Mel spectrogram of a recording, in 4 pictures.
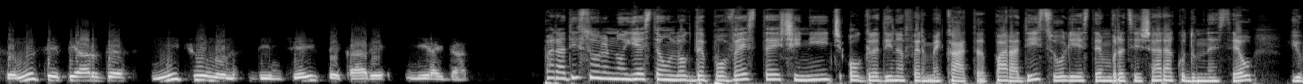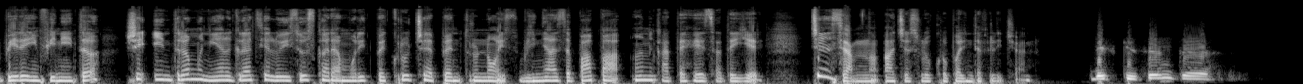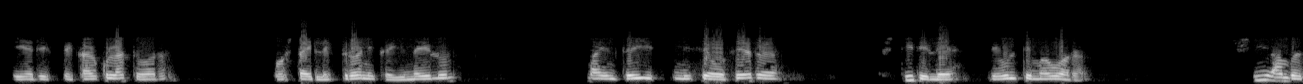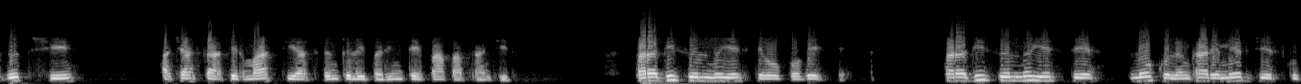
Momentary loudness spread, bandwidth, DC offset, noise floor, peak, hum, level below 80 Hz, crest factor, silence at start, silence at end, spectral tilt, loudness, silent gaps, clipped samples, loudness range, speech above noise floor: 9 LU; 15 kHz; under 0.1%; -76 dBFS; 0 dBFS; none; -36 dBFS; 14 dB; 0.05 s; 0 s; -5.5 dB/octave; -15 LUFS; 28.44-28.64 s, 28.71-28.77 s, 31.59-31.84 s, 34.71-34.81 s, 37.78-38.35 s, 48.43-48.51 s; under 0.1%; 6 LU; 62 dB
